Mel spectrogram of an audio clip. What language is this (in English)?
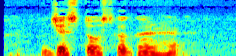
Urdu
